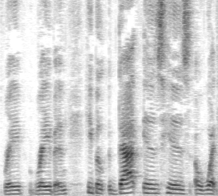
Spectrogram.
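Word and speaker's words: Ravon: uh r a v o n but it's pronounced ra Raven he that is his what he believes is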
